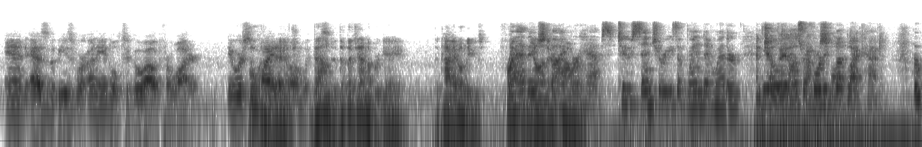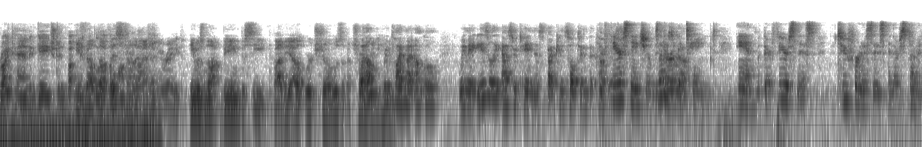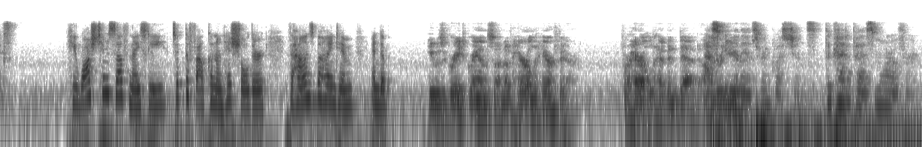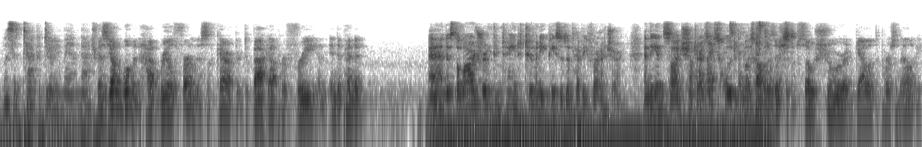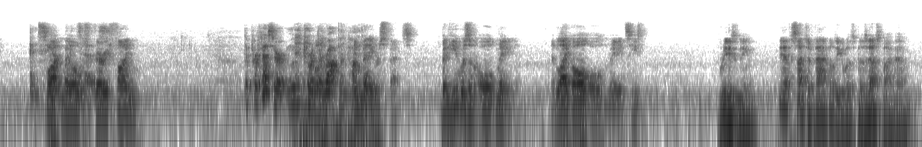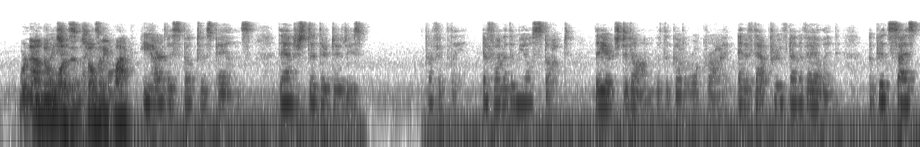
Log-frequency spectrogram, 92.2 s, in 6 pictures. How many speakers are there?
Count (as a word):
ten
